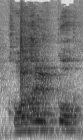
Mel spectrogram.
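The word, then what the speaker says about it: 告: 굴곡리정 고기라고 제가 있는데 그냥 고라고 읽으셔도 됩니다 고할 곡 아래 읽고 뭐 그럽니다 고할 곡 그 포고한다고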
